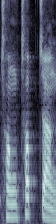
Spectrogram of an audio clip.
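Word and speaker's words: 청첩장: এরপর রয়েছে ছং ছপ চাং। বিয়োপের পরে একইভাবে জিউত থাকার কারণে চাং জিউত উচ্চারিত হয়েছে, যার অর্থ বিয়ের নিমন্ত্রণ কার্ড।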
